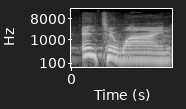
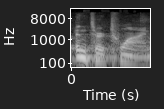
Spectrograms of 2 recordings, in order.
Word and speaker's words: intertwine: to tell you that I used to mispronounce a lot of words so I would say determine instead of determined my friends would always laugh they would always like but mock me right I would say interwine instead of intertwine right so I made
